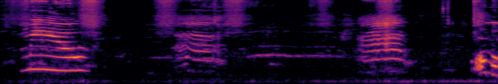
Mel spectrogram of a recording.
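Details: A sulking pet cat meows repeatedly: a strong steady meow, then shorter mews and a thin drawn-out tone, ending in a rough burst, heard in a quiet room.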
